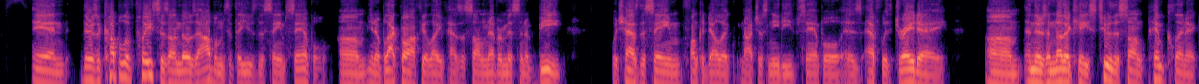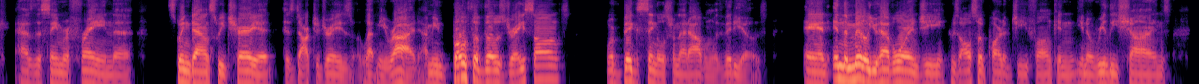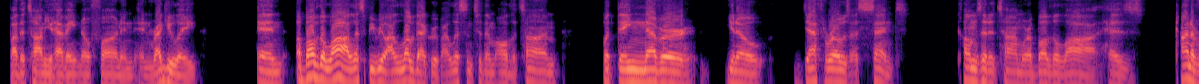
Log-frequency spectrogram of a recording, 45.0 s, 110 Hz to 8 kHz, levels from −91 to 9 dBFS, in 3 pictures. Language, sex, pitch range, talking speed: English, male, 95-115 Hz, 200 wpm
